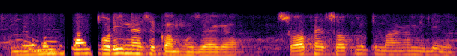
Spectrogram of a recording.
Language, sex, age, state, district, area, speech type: Hindi, male, 18-30, Bihar, Vaishali, rural, conversation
